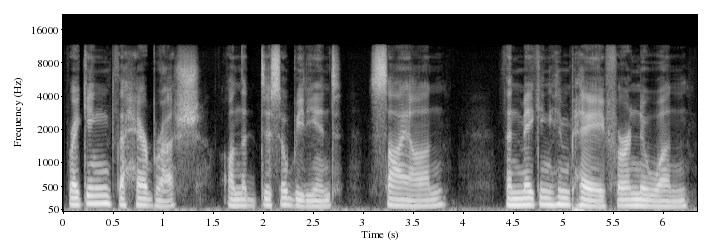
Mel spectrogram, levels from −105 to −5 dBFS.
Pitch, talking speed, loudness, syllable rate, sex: 120 Hz, 150 wpm, -20 LUFS, 4.2 syllables/s, male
